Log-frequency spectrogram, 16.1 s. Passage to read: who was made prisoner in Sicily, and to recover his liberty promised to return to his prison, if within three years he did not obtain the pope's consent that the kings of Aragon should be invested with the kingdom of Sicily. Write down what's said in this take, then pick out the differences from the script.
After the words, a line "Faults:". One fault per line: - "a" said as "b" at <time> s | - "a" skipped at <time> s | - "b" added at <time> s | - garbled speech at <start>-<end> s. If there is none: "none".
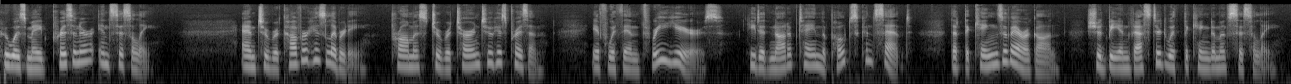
who was made prisoner in Sicily, and to recover his liberty promised to return to his prison, if within three years he did not obtain the pope's consent that the kings of Aragon should be invested with the kingdom of Sicily.
Faults:
none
